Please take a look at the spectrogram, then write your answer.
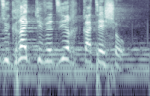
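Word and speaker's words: κατέχω: grec qui veut dire Katcho Katcho qui s'écrit comme K a T e C H o retenir veut tout simplement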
